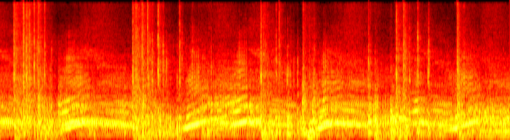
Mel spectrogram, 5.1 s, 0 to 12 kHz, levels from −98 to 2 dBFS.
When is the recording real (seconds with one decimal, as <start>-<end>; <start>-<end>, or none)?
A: 0.9-5.1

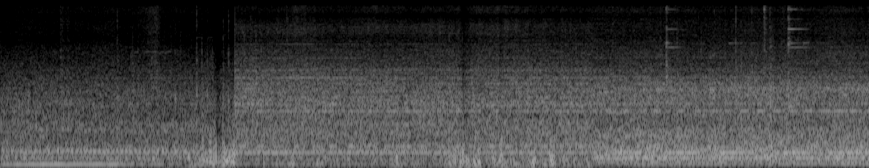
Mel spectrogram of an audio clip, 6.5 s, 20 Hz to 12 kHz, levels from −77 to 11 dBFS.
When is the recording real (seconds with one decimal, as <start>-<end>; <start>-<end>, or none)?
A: 0.0-4.5; 5.0-6.5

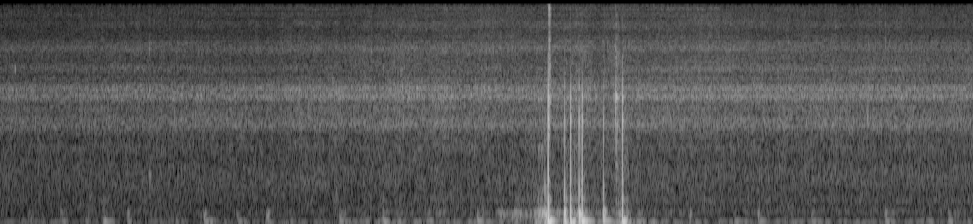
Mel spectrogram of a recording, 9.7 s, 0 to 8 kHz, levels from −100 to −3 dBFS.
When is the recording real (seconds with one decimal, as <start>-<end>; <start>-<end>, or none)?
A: 0.0-2.0; 3.5-4.2; 4.7-5.4; 7.2-9.7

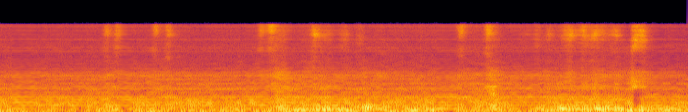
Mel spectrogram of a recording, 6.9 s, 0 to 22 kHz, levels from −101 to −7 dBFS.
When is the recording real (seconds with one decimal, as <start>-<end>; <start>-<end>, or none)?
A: none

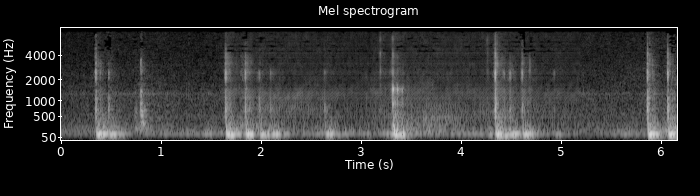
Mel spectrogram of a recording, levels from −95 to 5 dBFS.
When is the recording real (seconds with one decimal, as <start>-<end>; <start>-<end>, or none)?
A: 0.0-1.6; 5.2-6.2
